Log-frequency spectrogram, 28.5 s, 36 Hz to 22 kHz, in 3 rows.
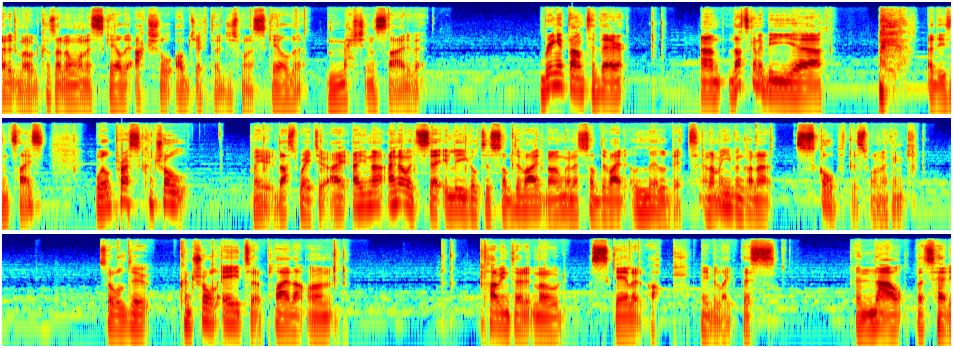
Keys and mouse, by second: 2.7 click, 3.6-5.1 drag, 5.3 middle click, 6.2 Tab, 6.8-7.6 middle drag, 10.6 ctrl+4, 13.2 ctrl+z, 14.3 ctrl+3, 16.2 s, 17.7 Tab, 18.3 Tab, 19.9 click, 20.5 click, 20.9 ctrl+a, 22.0 a, 22.6 click, 23.1 Tab, 23.5 a, 24.1 s, 27.2 Tab.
